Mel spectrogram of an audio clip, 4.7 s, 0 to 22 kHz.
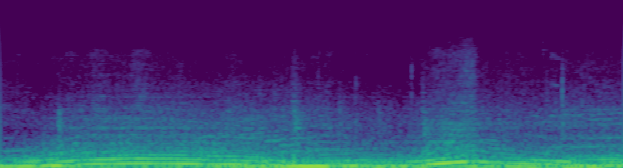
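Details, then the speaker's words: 2012 Hyundai Elantra, loud again days after a new flex pipe install. Engine revs up and falls back with a loud, raspy low exhaust rumble, worse in higher gears: exhaust leak at a flange under the front. "So something is happening up and under the bottom front of this one."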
